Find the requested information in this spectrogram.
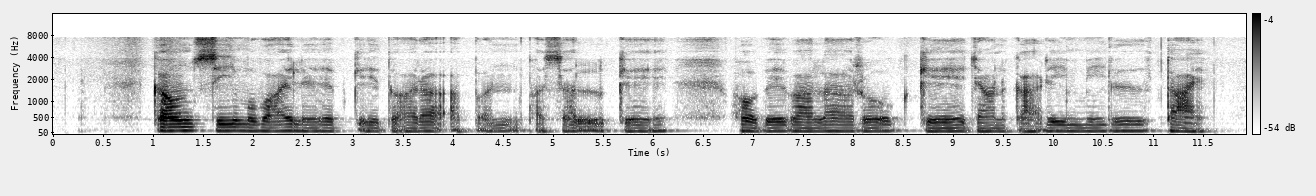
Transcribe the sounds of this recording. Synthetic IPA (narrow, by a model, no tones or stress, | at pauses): kaʊnsimoːbaːɪleːpked̪wa̰ːɾaə̰pə̰npʰə̰səlke | hoːbewaːlaɾoːɡked͡ʒaːnkaːɾimɪlt̪aːɦɛː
